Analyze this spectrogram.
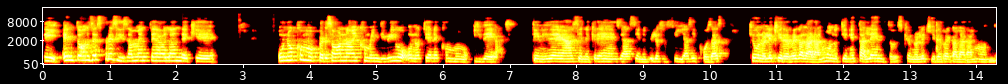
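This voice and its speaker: A woman with an ordinary speaking voice talks at a medium pitch and a moderate pace, her pitch varying in an ordinary way. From Colombia, Medellín. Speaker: speaker and mentor. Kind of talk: interview.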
